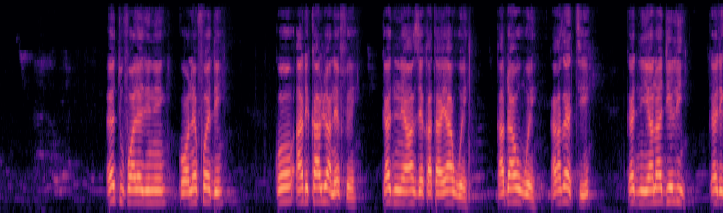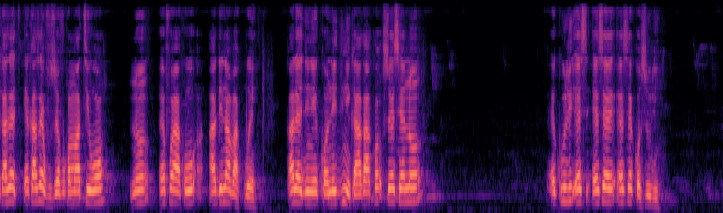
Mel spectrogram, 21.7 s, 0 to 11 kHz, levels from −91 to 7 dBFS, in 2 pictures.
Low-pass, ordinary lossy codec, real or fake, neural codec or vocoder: 9.9 kHz; AAC, 64 kbps; real; none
